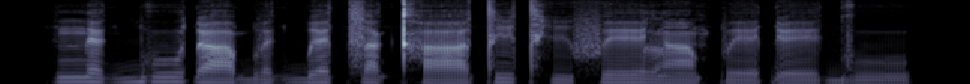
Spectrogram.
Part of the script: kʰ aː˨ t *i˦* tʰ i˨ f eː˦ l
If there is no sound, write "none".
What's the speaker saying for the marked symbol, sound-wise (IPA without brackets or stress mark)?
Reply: i˦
